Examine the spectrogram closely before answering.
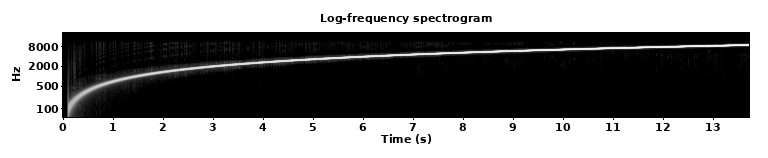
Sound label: danger sms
